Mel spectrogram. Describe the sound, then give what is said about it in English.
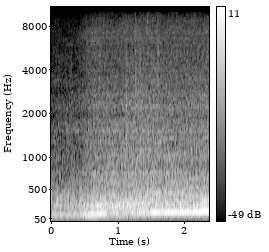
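The engine of a 1993 Ford F-250 pickup truck revs in a low, steady drone. Its pitch rises gradually a couple of times. “That very masculine sound you hear is Dutch's truck.”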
